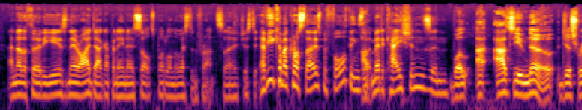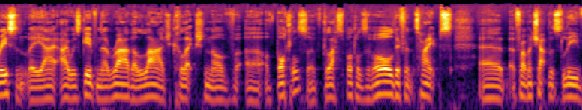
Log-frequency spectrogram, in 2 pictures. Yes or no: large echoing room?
no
